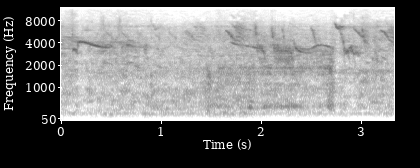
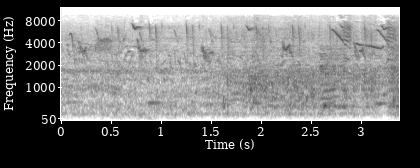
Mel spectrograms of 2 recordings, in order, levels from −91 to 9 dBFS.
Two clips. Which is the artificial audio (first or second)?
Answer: first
